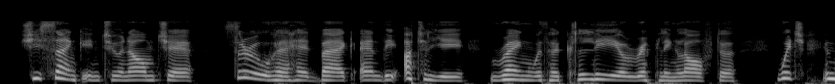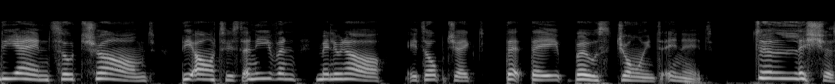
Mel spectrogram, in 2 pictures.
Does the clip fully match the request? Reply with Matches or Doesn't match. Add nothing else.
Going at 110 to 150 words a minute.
Doesn't match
